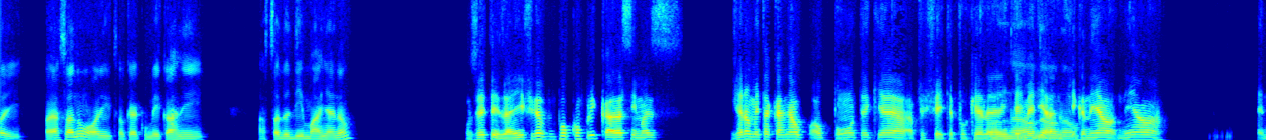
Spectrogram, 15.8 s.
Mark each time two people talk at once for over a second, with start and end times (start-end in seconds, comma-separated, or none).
12.3-13.6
